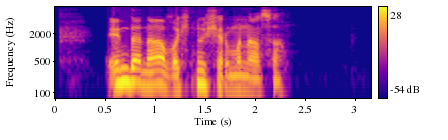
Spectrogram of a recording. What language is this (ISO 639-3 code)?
hno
